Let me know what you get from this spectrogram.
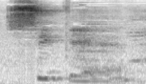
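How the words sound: The word begins with an s sound. "they say siken. Parang bata lang eh"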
